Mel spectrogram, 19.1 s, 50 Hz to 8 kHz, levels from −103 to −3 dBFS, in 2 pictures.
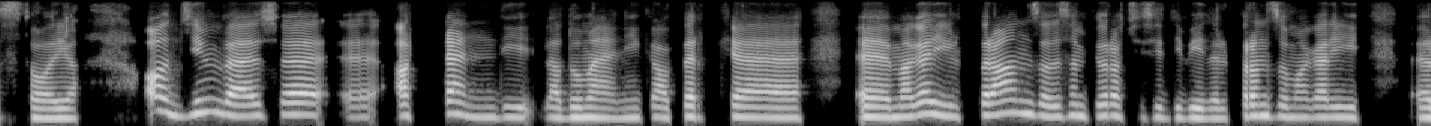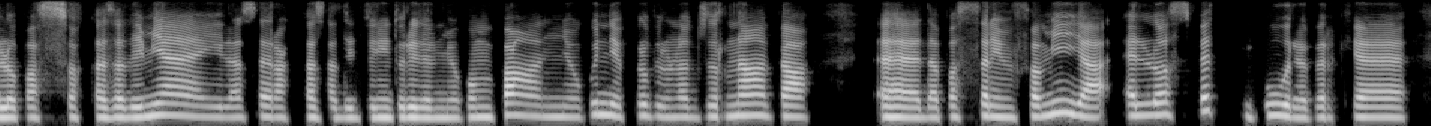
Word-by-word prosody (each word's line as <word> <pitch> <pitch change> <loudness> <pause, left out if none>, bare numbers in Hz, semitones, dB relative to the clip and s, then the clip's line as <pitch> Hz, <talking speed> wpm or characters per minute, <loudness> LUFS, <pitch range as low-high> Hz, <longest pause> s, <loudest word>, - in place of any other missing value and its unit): storia." 175 -1 -1 0.5
Oggi 240 -4 0
invece, 240 -2 +2
ehm, 200 - -8
attendi 200 -4 0
la 190 -1 -2
domenica 185 0 -1
perché, 195 -2 +1 0.3
ehm, 195 -1 +4
magari 230 +4 +3
il 205 -3 -4
pranzo 250 0 +2
ad 205 - -1
esempio 215 0 -4
ora 220 -1 +1
ci 190 - -22
si 190 +1 -8
divide, 180 0 -2
il 175 - -7
pranzo 215 -2 +1
magari, 195 0 -1 0.3
ehm, 185 0 -1
lo 190 - +5
passo 195 +1 -5
a 195 - -4
casa 195 0 +1
dei 195 +1 +1
miei, 215 -3 +2
la 195 0 -5
sera 200 0 -3
a 190 - -8
casa 195 -2 -3
dei 185 0 -4
genitori 190 +1 +1
del 185 0 0
mio 185 0 -3
compagno, 200 0 0
quindi 240 +2 -1
è - - -7
proprio 215 -2 -5
una 195 0 -4
giornata, 210 +1 +2 0.4
ehm, 200 -2 +5
da 190 0 -2
passare 205 +2 -2
in 195 -1 -2
famiglia 215 0 +2
e 225 - 0
lo 230 +1 0
aspetti 245 -3 -5
pure 215 -5 0
perché 195 0 -1
200 Hz, 165 wpm, -23 LUFS, 190-220 Hz, 0.5 s, lo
